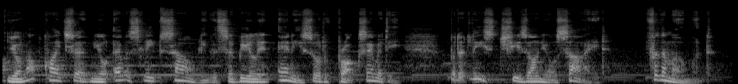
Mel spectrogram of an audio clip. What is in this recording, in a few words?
narrator voiceover; divinity original sin ii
